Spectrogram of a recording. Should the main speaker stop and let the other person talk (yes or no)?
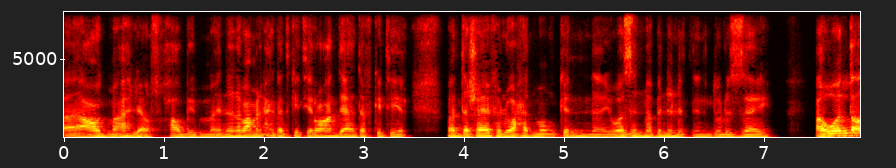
no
